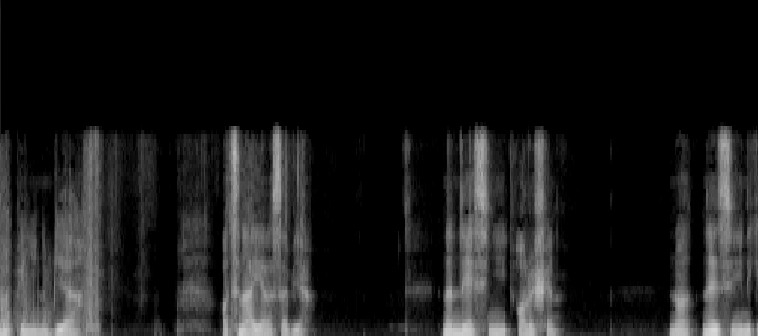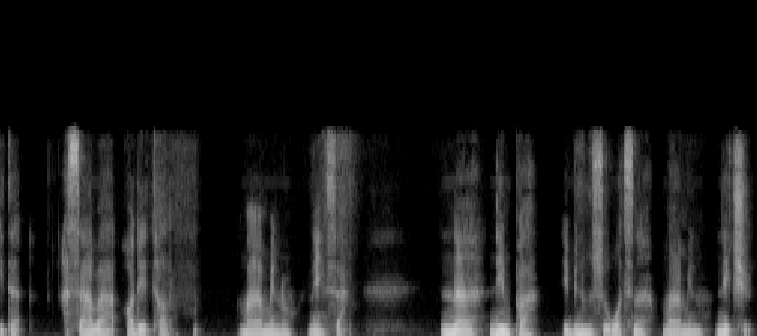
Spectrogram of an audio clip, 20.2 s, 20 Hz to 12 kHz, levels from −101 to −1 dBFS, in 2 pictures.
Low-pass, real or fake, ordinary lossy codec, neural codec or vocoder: 7.2 kHz; real; MP3, 64 kbps; none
